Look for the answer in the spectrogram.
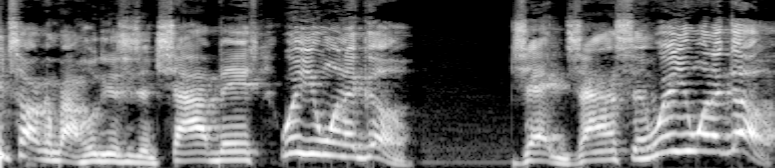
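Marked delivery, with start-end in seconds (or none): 1.7-2.5 high-pitched taunt; taunting challenge. Real, not acted. Taunting challenge to imagined doubters. 4.1-4.8 very high-pitched taunt; taunting challenge. Real, not acted. Taunting challenge to imagined doubters.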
